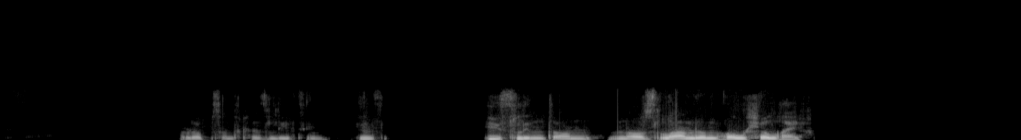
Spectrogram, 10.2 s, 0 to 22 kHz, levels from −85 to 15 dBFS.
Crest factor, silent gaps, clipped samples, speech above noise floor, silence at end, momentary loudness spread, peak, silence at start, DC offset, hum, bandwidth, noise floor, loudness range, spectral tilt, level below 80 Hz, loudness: 20 dB; 4.09-4.74 s; under 0.1%; over 71 dB; 2.2 s; 22 LU; -2 dBFS; 1.8 s; under 0.1%; none; 7.6 kHz; under -90 dBFS; 15 LU; -9 dB/octave; -58 dBFS; -19 LUFS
